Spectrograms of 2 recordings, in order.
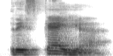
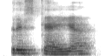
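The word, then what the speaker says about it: θρησκεία: está justamente destacada e no grego coin com a pronúncia erasmiana é feita a leitura da seguinte maneira tresia tresia religião esta religião é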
